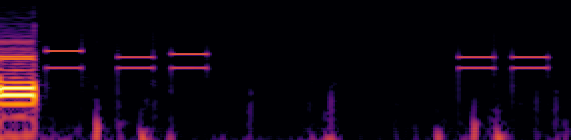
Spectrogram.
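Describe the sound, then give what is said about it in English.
Touch-tone telephone dialing: five clear two-tone DTMF beeps, three in quick succession and then two more after a pause, over a low background hum. “Let me dial this number.”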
